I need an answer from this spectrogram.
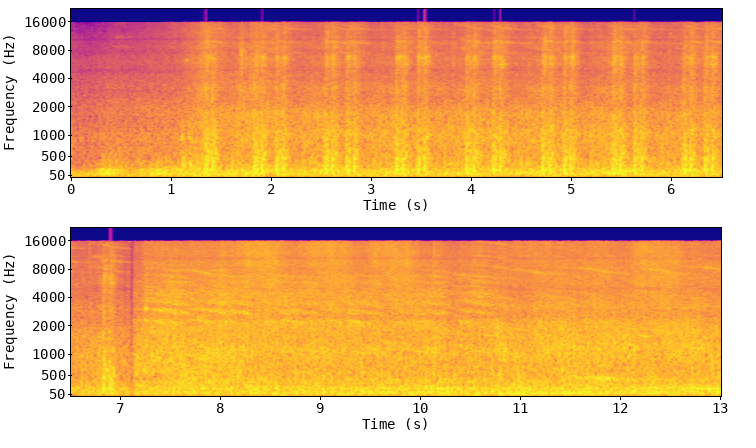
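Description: A CrossCountry Voyager diesel train passing: for the first seven seconds its wheels clatter over the rail joints about three times a second. The sound then changes abruptly to a steady, louder rush of the passing train.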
